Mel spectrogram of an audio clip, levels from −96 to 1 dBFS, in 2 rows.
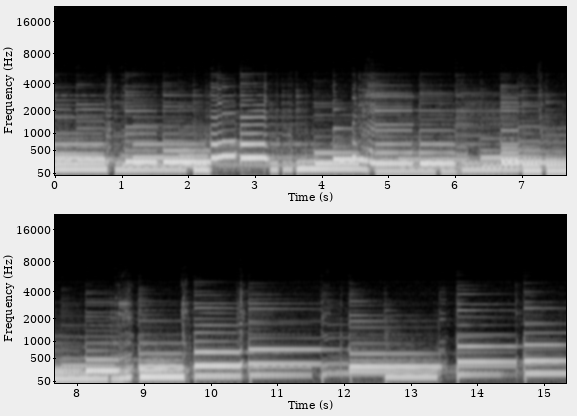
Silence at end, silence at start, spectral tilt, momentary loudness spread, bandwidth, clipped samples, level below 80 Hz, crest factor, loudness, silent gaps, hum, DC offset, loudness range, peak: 0 s; 0 s; -13.5 dB/octave; 11 LU; 4 kHz; under 0.1%; -50 dBFS; 14 dB; -18 LUFS; none; none; under 0.1%; 7 LU; -4 dBFS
